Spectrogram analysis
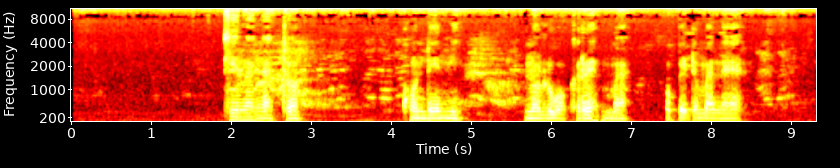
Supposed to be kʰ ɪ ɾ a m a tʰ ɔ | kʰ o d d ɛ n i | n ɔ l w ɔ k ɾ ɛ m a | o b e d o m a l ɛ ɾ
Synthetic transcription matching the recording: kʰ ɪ l a ŋ a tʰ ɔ | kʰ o n d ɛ n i | n ɔ l w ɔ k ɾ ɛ m a | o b e d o m a l ɛ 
